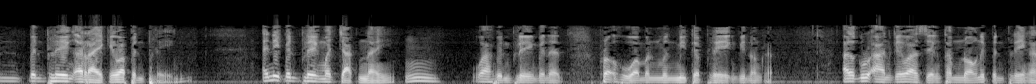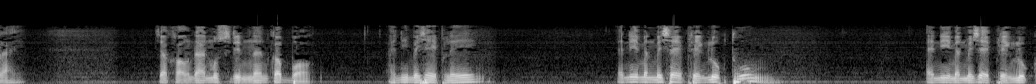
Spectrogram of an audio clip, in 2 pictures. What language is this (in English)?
Thai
